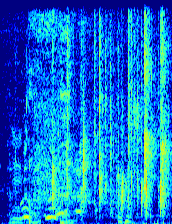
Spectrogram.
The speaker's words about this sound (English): Yeah, give a little golf applause for that.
